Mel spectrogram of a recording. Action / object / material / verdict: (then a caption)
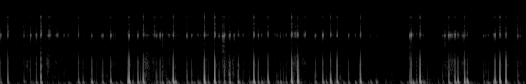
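tap / thin plastic dome / plastic / none. Fingertips rapidly tap and scratch a small, hollow, thin clear plastic dome held in the hands. The result is a dense, irregular stream of short, dry clicks with a soft hollow low thump, over a faint bright scratchy hiss. Each tap dies away almost instantly.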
